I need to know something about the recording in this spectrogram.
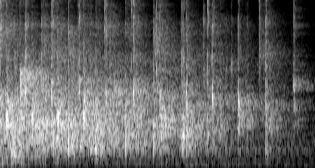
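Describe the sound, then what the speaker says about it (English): A room of meeting attendees claps in a brief round of applause, a dense patter of hand claps that starts strong and gradually thins and fades over about three seconds. "big round of applause I need"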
